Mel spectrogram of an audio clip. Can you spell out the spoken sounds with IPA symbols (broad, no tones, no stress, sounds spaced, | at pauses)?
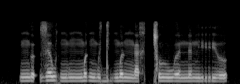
ŋ ɵ ʔ z ə w ɾ ʊ ŋ͡m ə ŋ ŋ͡m ə ŋ͡m u dʲ ə ŋ͡m ə ŋ a x ǀ u w ɵ n ɵ n rʲ ʊ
